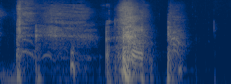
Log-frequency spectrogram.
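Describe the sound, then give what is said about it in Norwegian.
A woman gives a few raspy coughs: two or three small throaty hacks, then a loud, harsh cough and one shorter follow-up before silence. No talking. “Hun hosta”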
